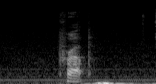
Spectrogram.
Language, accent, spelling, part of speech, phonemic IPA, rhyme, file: English, Canada, prep, noun / verb, /pɹɛp/, -ɛp, En-ca-prep.ogg
- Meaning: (noun) 1. Preparation 2. A preparatory race or workout 3. Abbreviation of preposition 4. A prep school 5. A student or graduate of a prep school, a preppy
